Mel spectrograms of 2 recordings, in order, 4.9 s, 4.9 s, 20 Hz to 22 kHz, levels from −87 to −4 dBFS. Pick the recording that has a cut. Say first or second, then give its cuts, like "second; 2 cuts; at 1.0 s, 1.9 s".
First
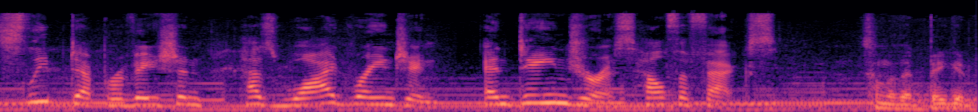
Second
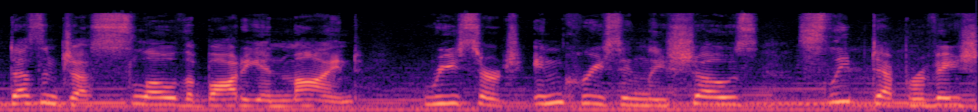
first; 1 cut; at 2.9 s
